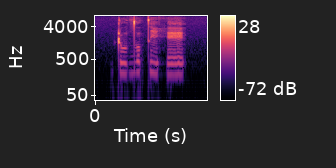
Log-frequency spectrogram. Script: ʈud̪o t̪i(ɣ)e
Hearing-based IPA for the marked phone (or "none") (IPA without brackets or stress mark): h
